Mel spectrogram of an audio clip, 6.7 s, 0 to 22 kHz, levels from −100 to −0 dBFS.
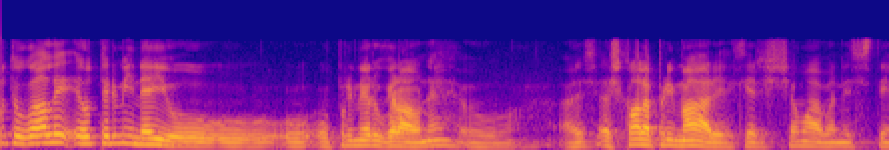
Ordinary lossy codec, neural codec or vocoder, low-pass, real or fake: none; none; 7.2 kHz; real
